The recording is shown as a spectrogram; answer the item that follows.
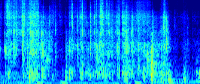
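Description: Brown kraft-paper wrapping being torn open and crumpled by hand, a dense run of irregular crackling and rustling.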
